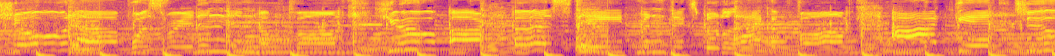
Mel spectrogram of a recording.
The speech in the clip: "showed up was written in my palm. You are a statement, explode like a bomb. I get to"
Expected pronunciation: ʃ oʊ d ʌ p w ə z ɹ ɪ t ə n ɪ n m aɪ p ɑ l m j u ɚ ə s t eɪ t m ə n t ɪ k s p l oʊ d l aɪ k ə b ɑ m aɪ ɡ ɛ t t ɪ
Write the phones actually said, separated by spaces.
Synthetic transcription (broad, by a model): ʃ oʊ d ʌ p w ə z ɹ ɪ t n ɪ n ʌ b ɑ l m j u ɚ ə s t eɪ t m ə n t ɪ k s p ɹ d l aɪ k ə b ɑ m aɪ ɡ ɛ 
